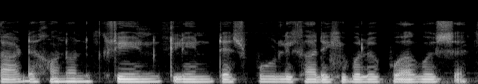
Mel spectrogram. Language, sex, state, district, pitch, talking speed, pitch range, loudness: Assamese, male, Assam, Sonitpur, 120 Hz, 115 wpm, 115-125 Hz, -15 LUFS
